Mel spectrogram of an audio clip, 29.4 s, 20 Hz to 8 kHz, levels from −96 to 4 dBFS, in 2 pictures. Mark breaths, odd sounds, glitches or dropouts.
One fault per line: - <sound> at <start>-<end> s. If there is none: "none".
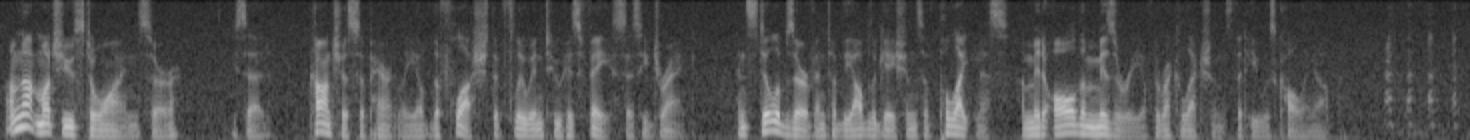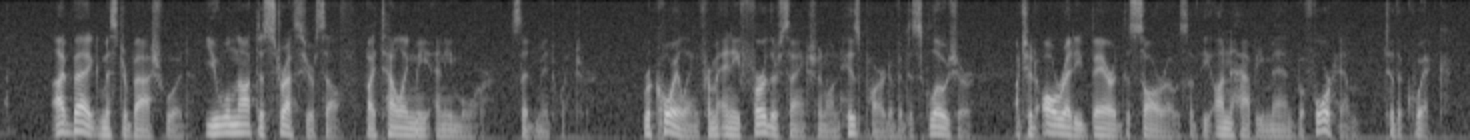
- laugh at 13.8-14.9 s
